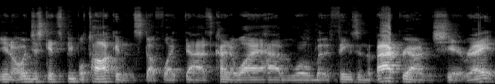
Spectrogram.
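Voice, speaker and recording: A man talks with a bright, sharp tone. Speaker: sports handicapping podcaster. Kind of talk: casual solo podcast monologue. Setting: home recording. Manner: loud.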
